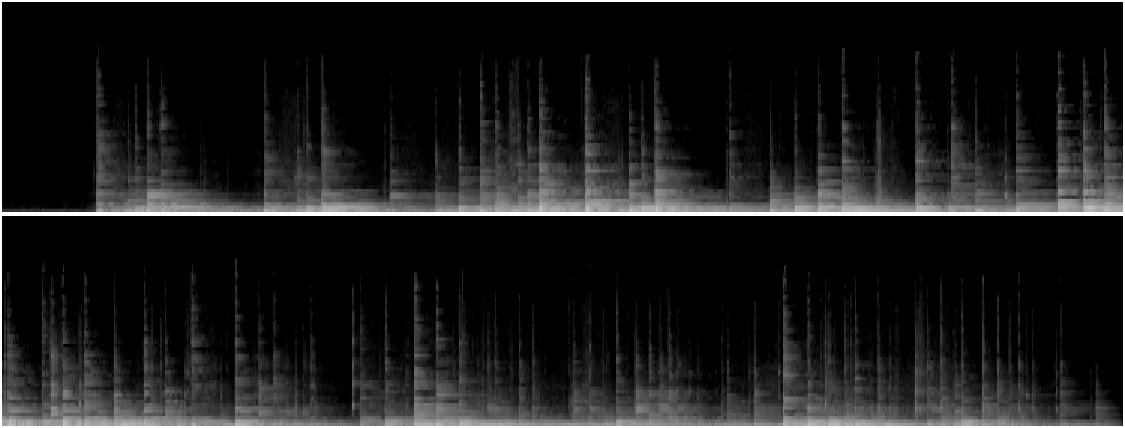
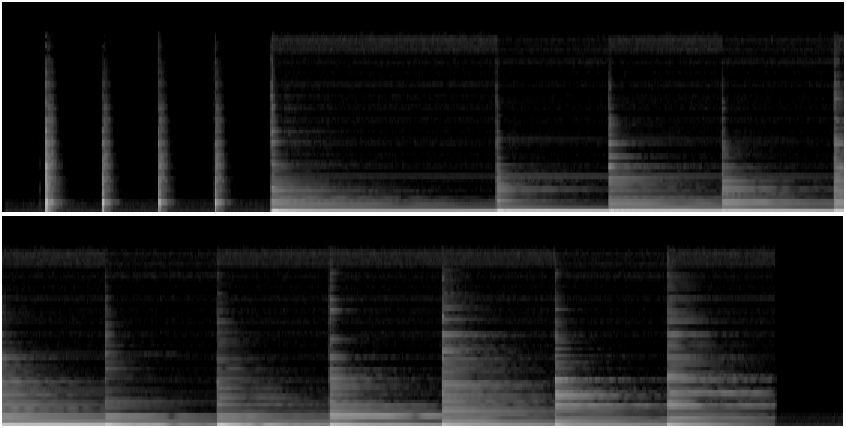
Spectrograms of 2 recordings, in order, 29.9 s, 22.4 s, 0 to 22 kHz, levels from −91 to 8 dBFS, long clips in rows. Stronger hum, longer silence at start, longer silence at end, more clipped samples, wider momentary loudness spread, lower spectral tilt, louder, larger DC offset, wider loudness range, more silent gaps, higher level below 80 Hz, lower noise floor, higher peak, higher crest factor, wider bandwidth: neither; first, 1.25 s vs 0.6 s; second, 0.2 s vs 1.5 s; neither; second, 17 LU vs 20 LU; second, -7 dB/octave vs -8.5 dB/octave; second, -30 LUFS vs -22 LUFS; neither; second, 8 LU vs 14 LU; neither; second, -60 dBFS vs -44 dBFS; second, -71 dBFS vs -77 dBFS; second, -10 dBFS vs -6 dBFS; about the same, 20 dB vs 18 dB; first, 13 kHz vs 10 kHz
